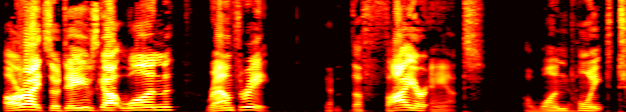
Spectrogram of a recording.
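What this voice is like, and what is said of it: Usual voice. Nothing is said of it.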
